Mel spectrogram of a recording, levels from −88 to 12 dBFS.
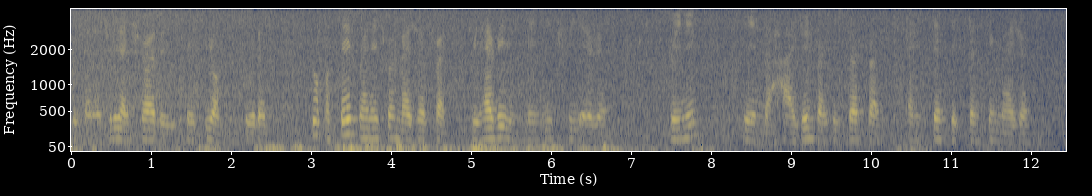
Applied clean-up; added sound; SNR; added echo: none; Rain; 5 dB; none.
